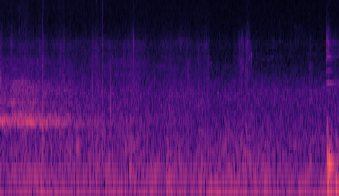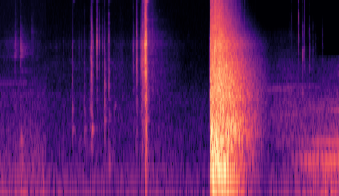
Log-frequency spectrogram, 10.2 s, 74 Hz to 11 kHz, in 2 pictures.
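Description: A 12-gauge shotgun fires a single lead slug at an old propane tank, one very loud shot that dies away over most of a second. Before it come a few metallic clicks and a sharp click as the shotgun is handled and readied, and a rising noise starts just after the shot.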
